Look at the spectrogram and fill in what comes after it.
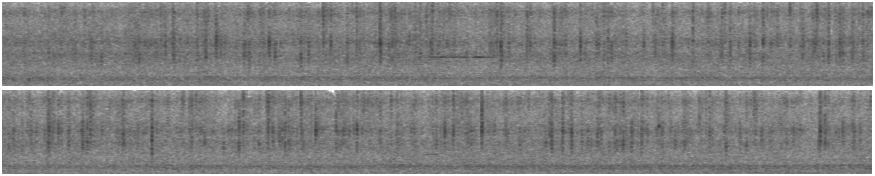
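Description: Steady rain falling on a car roof and the camera housing: an even hiss full of small drop ticks.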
